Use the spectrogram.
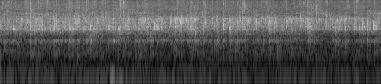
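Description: Carrots and green chilies fry in a hot pan, a loud steady sizzle running throughout, with faint stirring scrapes underneath.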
